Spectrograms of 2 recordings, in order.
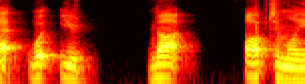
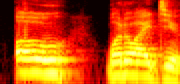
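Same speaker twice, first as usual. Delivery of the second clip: higher, louder, a playful fake alarm; mock panic; 5 semitones higher, 7 dB louder than usual. Imagining a burning knee, mock panicked cry. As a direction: cry out like your knee's on fire. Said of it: "and we're like".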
